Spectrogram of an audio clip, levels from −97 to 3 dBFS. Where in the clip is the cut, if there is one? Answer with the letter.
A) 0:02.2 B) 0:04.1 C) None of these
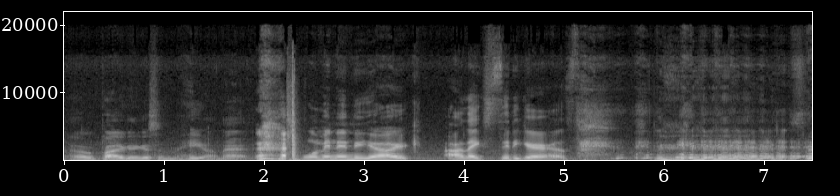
A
